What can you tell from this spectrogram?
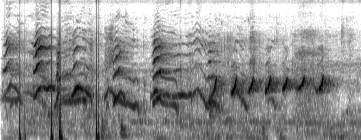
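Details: Drahthaar puppies, about one month old, at feeding time with meat and rice: overlapping high whines and yelps with falling and wavering pitch, ending in a rapid series of short squeaky yips, with a few clicks and knocks.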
